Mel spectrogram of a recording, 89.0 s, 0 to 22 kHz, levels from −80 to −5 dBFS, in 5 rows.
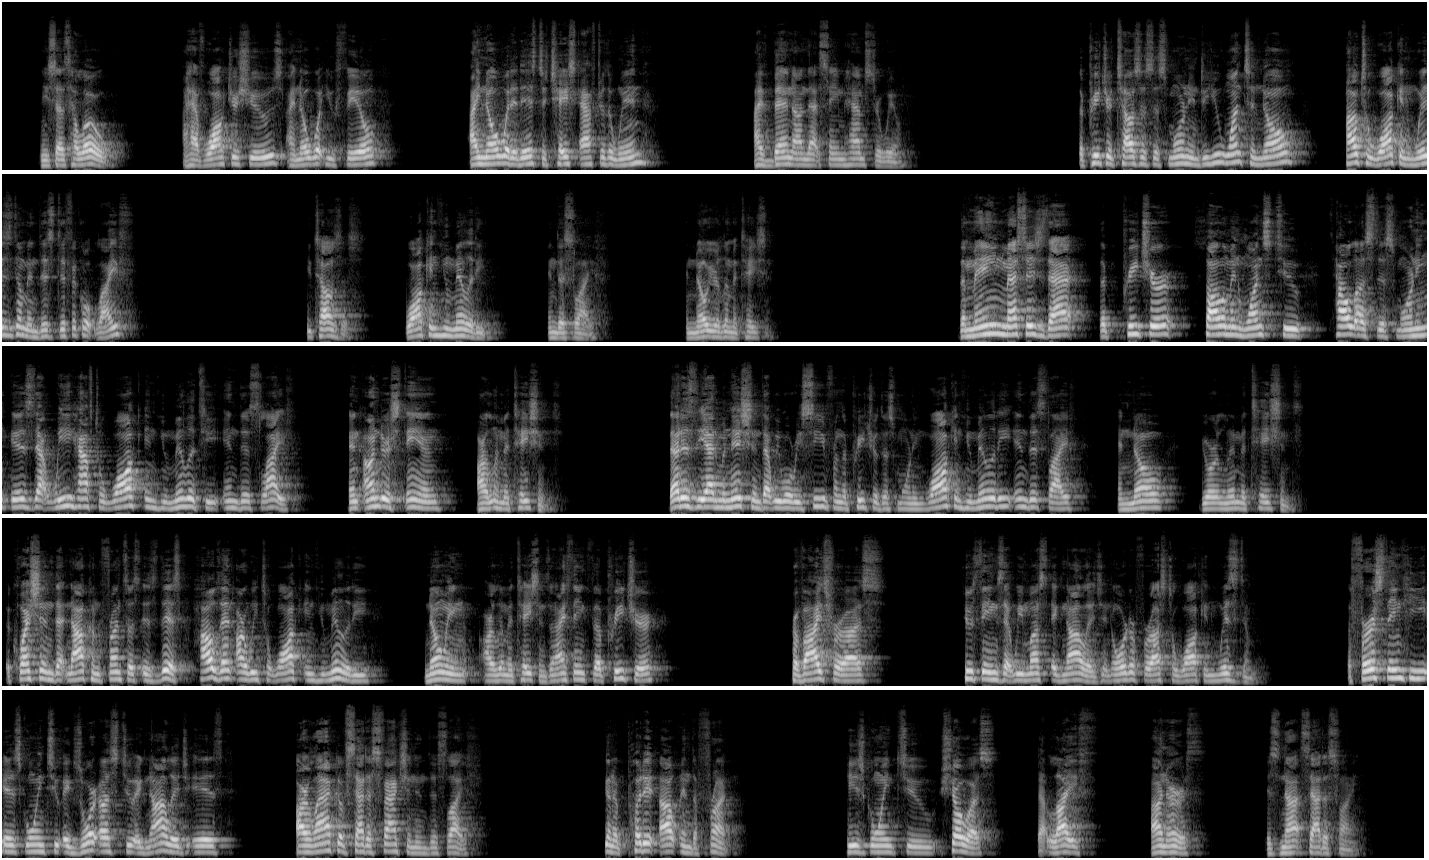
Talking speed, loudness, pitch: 130 wpm, -24 LUFS, 145 Hz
